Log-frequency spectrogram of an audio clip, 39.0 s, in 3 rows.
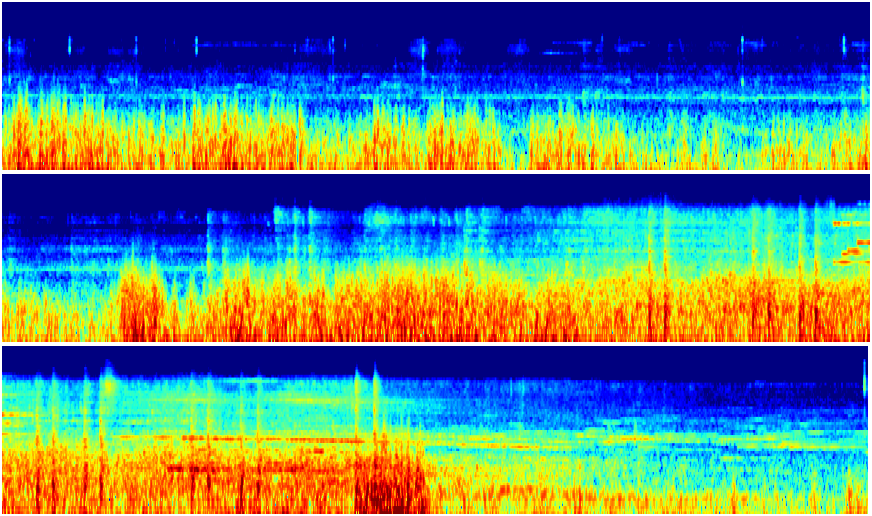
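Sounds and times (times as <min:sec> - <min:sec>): train wheels clacking on rails: 0:16.0 - 0:32.0
train braking whine: 0:25.4 - 0:39.0.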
